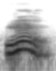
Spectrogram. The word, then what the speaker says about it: ऋण: चौथा देखिए, री की मात्रा का उच्चारण भी लगभग र के तरह ही होता है। जैसे देखिए तृण, जैसे कि देखिए ऋण, ठीक है, कृषक, ठीक है, आदि।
